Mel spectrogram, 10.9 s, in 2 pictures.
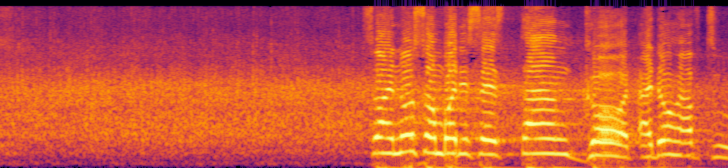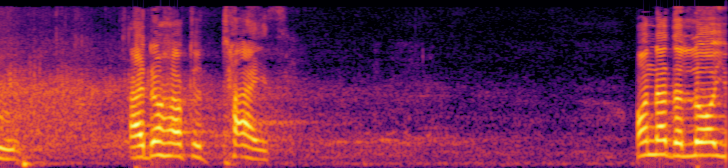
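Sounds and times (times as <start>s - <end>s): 
congregation clapping in thanks during a sermon: 0.0s - 7.1s
speech: 2.8s - 5.8s, 6.4s - 7.6s, 10.3s - 10.9s.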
